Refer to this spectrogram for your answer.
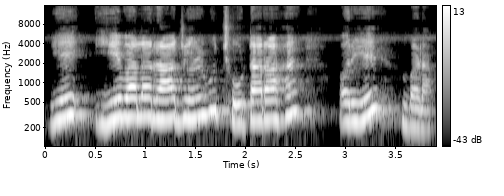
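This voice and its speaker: A woman's voice: high-pitched, takes it slowly, a little mellow. A woman teaching a Hindi spelling lesson for an exam, reading example sentences and then repeating each word in its correct form.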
